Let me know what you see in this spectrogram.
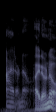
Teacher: And the vowel in don't might reduce become shorter or weaker. The vowel in no might also shorten a bit. · The don't and no link up. That final T in don't often gets dropped or becomes a very quick glottal stop sound. And the vowel in don't might reduce, become shorter or weaker.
